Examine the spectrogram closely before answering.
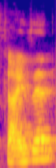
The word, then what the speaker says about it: Kaizen: their Japanese language maybe people pronouncing it wrong well it's Kaizen and that's for the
